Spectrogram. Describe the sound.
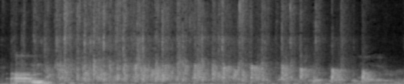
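An audience applauds to welcome a moderator at a panel event, with dense, steady clapping that holds at a fairly even loudness for about four seconds, a voice briefly audible at the very start.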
